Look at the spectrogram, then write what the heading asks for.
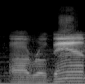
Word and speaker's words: Rodan: There was also Godzilla, obviously, Rodan or Rodan, however you want to pronounce it.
